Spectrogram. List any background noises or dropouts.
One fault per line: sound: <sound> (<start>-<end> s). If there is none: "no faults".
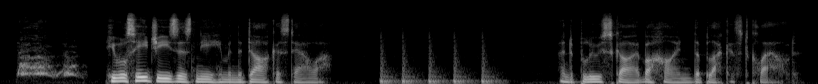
sound: bark (0.2-0.9 s)
sound: thud (3.8-5.1 s)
